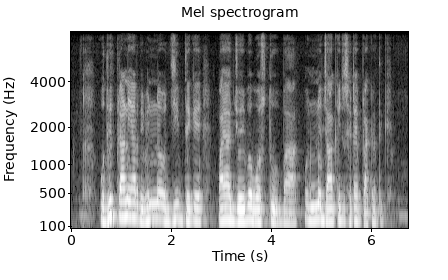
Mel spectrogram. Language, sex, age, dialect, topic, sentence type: Bengali, male, 18-24, Western, agriculture, statement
